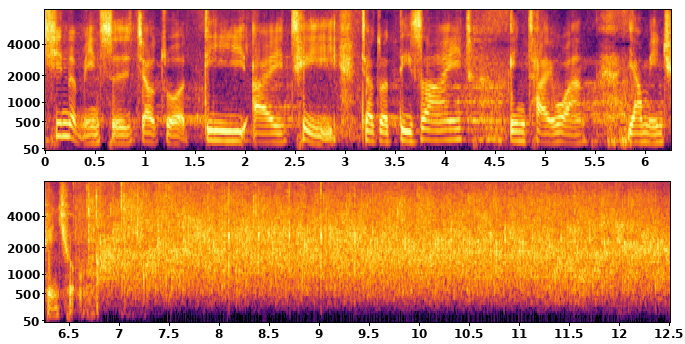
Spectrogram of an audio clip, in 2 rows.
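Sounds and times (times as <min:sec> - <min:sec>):
speech: 0:00.1 - 0:07.0
audience applause: 0:06.8 - 0:12.5.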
